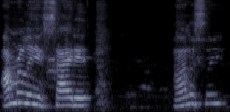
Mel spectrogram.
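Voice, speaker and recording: A man co-hosting a casual chat, relaxed and reflective, with many "you know" fillers. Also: extremely high pitch, a little slow, slight background noise. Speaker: podcast co-host.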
